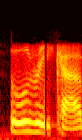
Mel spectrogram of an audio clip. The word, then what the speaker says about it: Ulrike: a very unusual situation and I now have Ulrika is that how I pronounce our Rika Rika perfect thank you and your last name is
